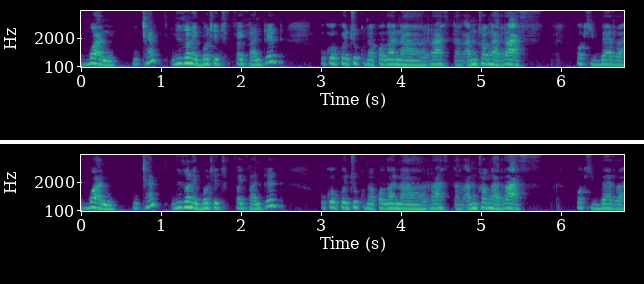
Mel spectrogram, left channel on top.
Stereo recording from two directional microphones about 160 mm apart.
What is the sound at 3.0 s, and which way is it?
Speech, 10° right (ahead or behind).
